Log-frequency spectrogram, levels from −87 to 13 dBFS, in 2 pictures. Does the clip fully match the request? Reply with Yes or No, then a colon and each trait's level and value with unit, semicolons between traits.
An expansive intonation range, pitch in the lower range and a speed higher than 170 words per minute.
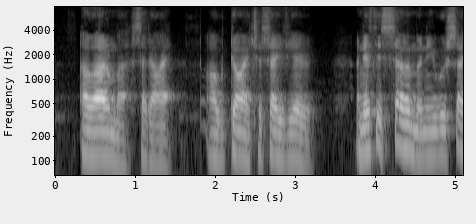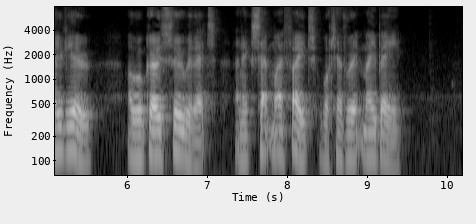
No: average, 2.8 semitones; low, 110 Hz; average, 180 wpm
